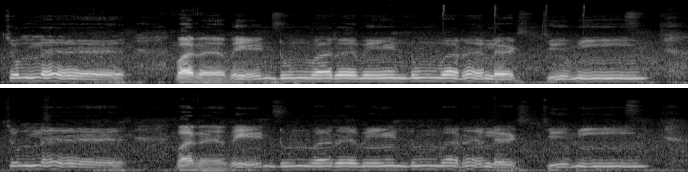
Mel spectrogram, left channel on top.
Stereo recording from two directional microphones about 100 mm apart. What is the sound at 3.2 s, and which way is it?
Speech, 55° left (ahead or behind).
